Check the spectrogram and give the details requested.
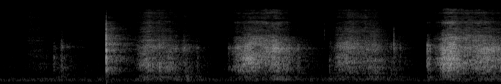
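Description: Small shells slid and scraped across a wooden tabletop as they are shuffled in a shell game. A sharp knock about a second in is followed by four rasping scrapes, each under a second long.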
